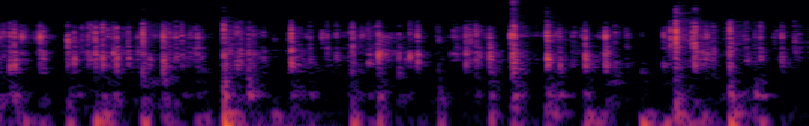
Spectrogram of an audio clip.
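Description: Both hands type with their fingertips on a full-size backlit mechanical keyboard with PBT plastic keycaps, in a dark room. A quick, uneven run of bright, clacky keystrokes is heard, each one short and dry with almost no ring. A few keystrokes carry deeper thocks under them.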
